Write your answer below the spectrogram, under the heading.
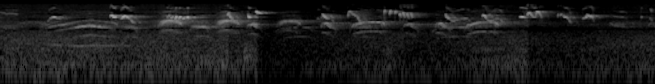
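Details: A household European goldfinch sings in bursts of quick, liquid twittering chirps and high tinkling trills, separated by brief pauses, over a faint background hiss.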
